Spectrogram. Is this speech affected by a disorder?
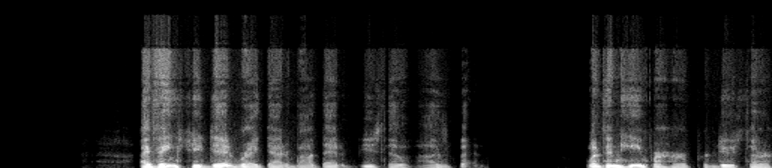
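Yes: brain injury.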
